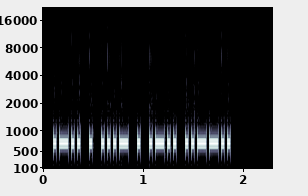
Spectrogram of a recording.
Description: Morse code, heard as a keyed tone, about 40 wpm, 700 Hz. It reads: LEVEL?
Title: Sentences from Top 1000 Words - Review Part 5 - 40wpm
